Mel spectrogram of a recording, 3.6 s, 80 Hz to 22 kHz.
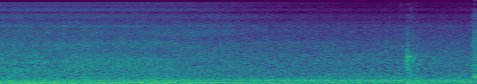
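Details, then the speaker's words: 1998 Nissan Skyline R34 GTT automatic with the Neo straight-six, after a timing belt change, idle settled following a cold start: even, steady low rumble with no knocks or misses, a normal healthy idle. "Okay, now the RPM's calmed down. Engine sounds fine."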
